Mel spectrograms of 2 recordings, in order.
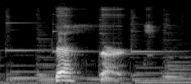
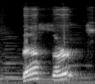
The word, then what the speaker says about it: desert: For example, we have the first is desert. Que nos estamos refiriendo al desierto. What about, for example, here? The pronunciation is dessert. Can you identify the difference there?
